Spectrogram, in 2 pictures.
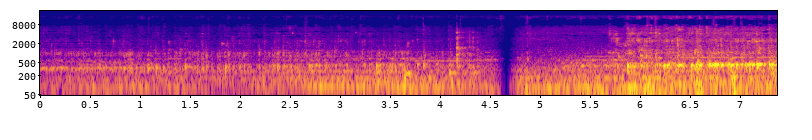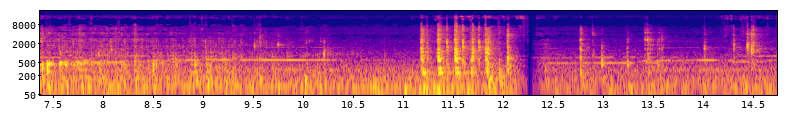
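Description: Carbonated orange soda pouring from plastic bottles into a glass jug, a steady hiss of liquid; about six seconds in the pour grows louder with a tone that slowly rises in pitch as the jug fills. A short run of clicks comes near the end.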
